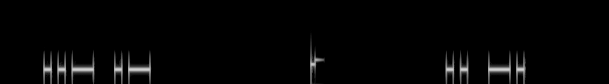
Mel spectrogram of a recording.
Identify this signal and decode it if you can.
Morse code, heard as a keyed tone, about 17 wpm, 700 Hz. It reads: UA IN
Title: Top Two Letter Combinations in Words 17wpm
